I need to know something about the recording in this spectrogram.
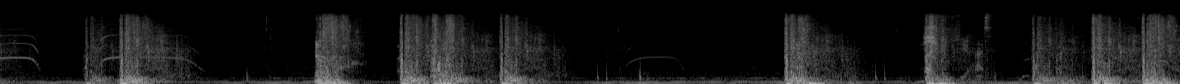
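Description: Pistol shots ring out loudly, one at a time.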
